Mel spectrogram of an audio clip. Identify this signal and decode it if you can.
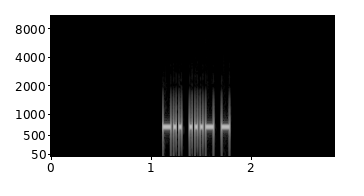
Morse code, heard as a keyed tone, about 44 wpm, 700 Hz. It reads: DVT
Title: All Cut Numbers - 3-Digit 45wpm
